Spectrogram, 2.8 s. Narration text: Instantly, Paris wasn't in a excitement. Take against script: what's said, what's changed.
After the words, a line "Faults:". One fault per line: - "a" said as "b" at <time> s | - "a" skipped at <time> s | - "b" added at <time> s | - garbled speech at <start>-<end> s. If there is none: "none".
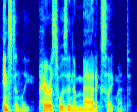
Instantly, Paris was in a mad excitement.
Faults:
- "wasn't" said as "was" at 1.2 s
- "mad" added at 1.5 s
